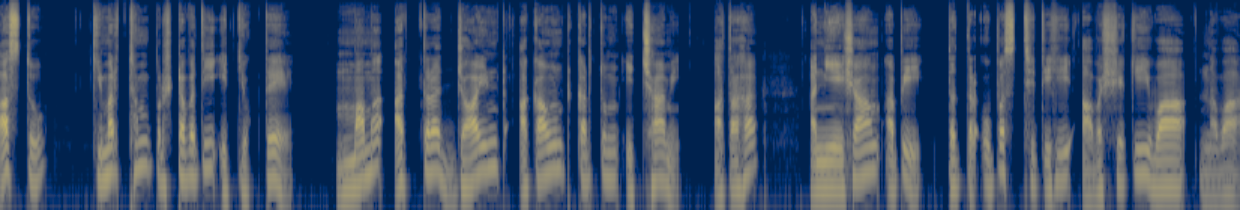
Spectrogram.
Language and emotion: Sanskrit, neutral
